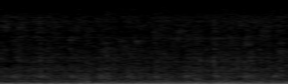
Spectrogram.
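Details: Toyota Kijang Super, carbureted and ignition normal, idle rpm raised, which eases morning starting and saves battery current: low even rumble with a steady beat, no knocks or misses, idling smoothly at a slightly raised speed.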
